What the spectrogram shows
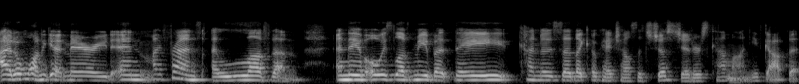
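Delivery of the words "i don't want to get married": tearful, sobbing, crying through every word. The night before her wedding, friends drag her through Walmart; retelling her own sobbing. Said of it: "I'm sitting there sobbing, saying".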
